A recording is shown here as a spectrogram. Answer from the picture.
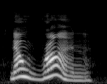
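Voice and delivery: loud command to flee; sharp, forceful shout; urgent yell. A narrator's reading. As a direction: yell it to get them moving. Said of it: "she yelled".

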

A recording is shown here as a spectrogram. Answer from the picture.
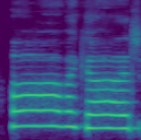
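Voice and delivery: high, loud burst of amazement; sudden loud high exclamation; exclaimed oh my God. Retold or imitated. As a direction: blurt it out at the memory of the ice cold. First solo ice bath, recalling shock.

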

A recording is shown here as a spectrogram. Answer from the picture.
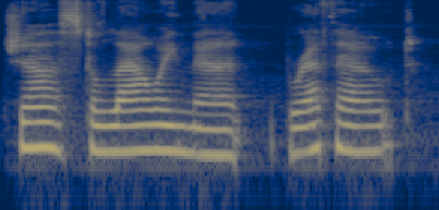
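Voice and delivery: calm breathing-exercise guidance, spaciously paced; guided meditation. Acted. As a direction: ease the listener into relaxing, phrase by phrase.

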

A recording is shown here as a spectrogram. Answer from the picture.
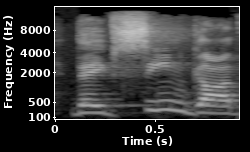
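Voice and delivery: ordinary talk, nothing marked

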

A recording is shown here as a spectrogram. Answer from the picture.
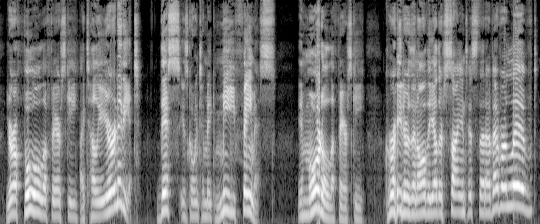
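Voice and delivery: loud, contemptuous rant; scornful tirade. Acted. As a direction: berate him, then gloat. Doc berates and boasts.

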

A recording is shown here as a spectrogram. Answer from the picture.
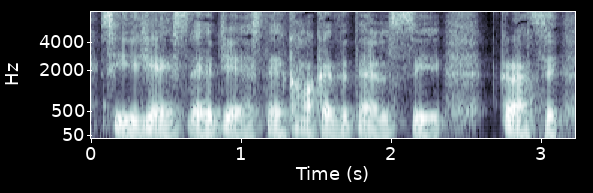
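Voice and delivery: slow hammed-up Italian accent; mock Italian accent. Shown as a demonstration. Answering the barman in mock Italian accent. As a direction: drag out the comic Italian accent. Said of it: "order your drinks in a northern Italian accent".

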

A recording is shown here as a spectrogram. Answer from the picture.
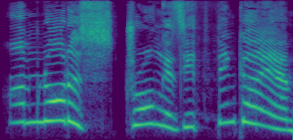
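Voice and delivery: high-pitched, desperate protest; strained protest. Acted. Joe holding his slipping brother, strained protest. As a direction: plead that you can't, voice pushed high.

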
